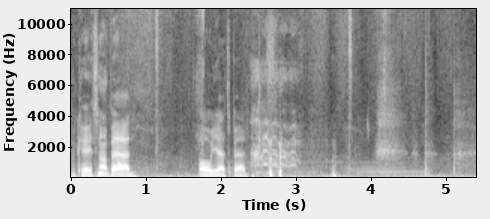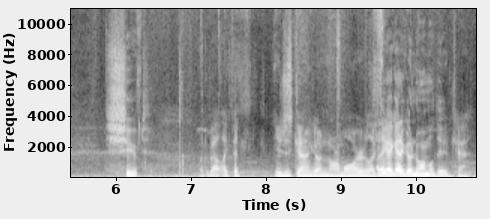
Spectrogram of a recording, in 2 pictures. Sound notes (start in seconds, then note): 2.4 laughs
